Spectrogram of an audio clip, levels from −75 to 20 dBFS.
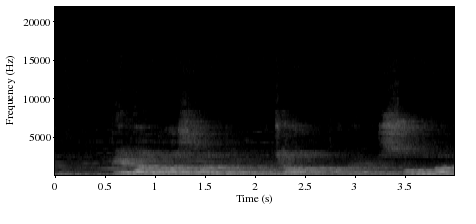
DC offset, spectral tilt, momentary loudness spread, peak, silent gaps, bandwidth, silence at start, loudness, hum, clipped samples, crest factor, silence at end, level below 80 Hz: under 0.1%; -5.5 dB/octave; 11 LU; -18 dBFS; none; 16 kHz; 0 s; -34 LUFS; none; under 0.1%; 16 dB; 0 s; -48 dBFS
